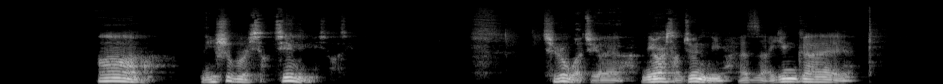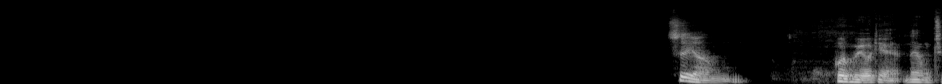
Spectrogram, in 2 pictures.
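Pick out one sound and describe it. Another young man speaks calmly and teasingly, close by.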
